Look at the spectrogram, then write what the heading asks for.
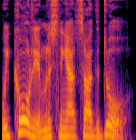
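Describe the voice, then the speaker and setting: A man's voice: a little high, expressive, a little fast, dry recording, voice pushed up, close to an everyday voice. A man voicing a weary, steely army captain in an audiobook, with a curt, dry, firm delivery. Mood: curt, patient.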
